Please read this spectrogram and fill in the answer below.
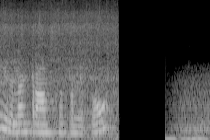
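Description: Shallots, garlic and tomato frying in a pan, a faint sizzle under a woman's talking, until the sound cuts to dead silence a little after a second in.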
